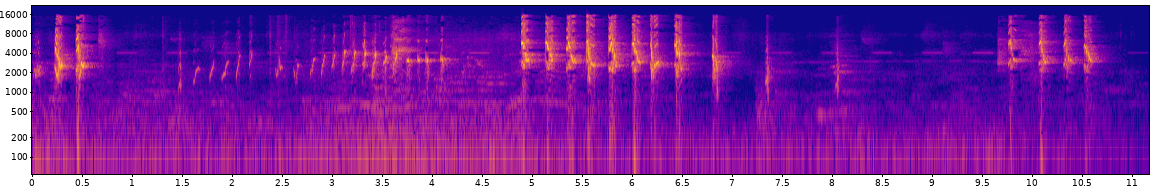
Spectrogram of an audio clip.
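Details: White-eye 'kombo' song, a lively 'fighter' bird for training other songbirds: loud chirps, an accelerating series of thin notes, then long runs of loud sharp chirps repeated rapidly, pausing between bursts.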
